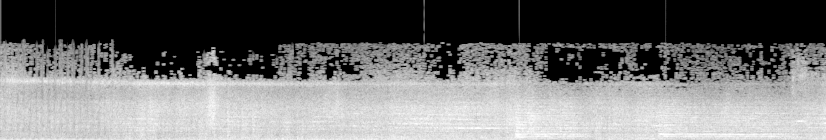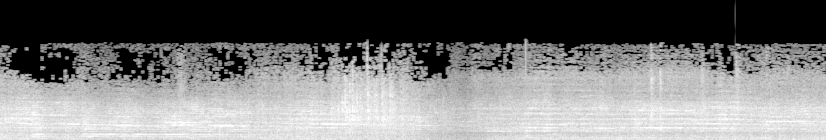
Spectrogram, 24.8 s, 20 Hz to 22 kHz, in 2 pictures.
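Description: A Union Pacific freight train passing close by. The low engine drone of a trailing EMD SD70M diesel locomotive fades after about 13 s, while empty intermodal well cars roll past with steady wheel rumble and clatter. Between about 8 and 17 s there are intermittent high squealing tones from the wheels.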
